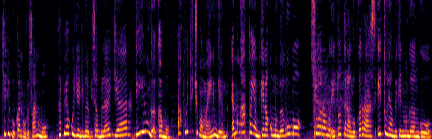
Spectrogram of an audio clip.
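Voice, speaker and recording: A young woman voicing bickering female college roommates in a dubbed short drama, with a quick, snappy, sassy delivery. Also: high voice, mellow. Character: bickering young women college dorm students.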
